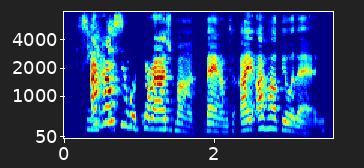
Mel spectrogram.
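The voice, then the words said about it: Slight Brazilian accent. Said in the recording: “a little Brazilian accent”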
